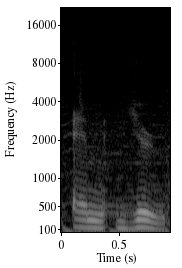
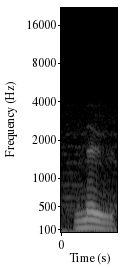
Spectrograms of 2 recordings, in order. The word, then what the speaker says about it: Mu: the damiki mu sp you're probably saying that wrong it's spelled m u mu or mu but this is a smaller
